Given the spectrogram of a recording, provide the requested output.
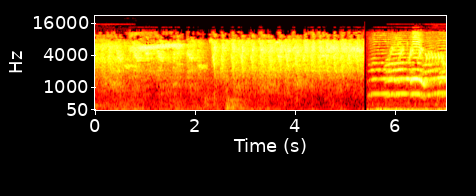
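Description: Weavers chatter in a dense, buzzy, high-pitched stream for about five seconds. A different, louder harmonic call cuts in at the end.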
